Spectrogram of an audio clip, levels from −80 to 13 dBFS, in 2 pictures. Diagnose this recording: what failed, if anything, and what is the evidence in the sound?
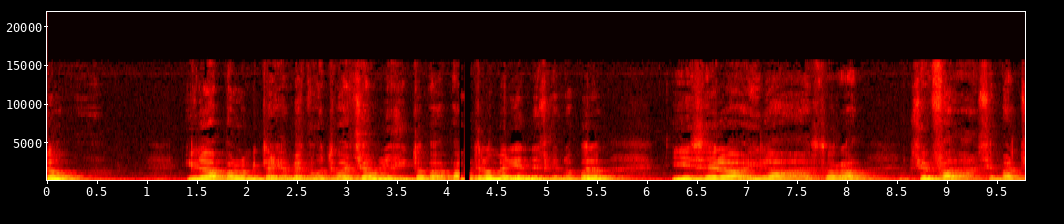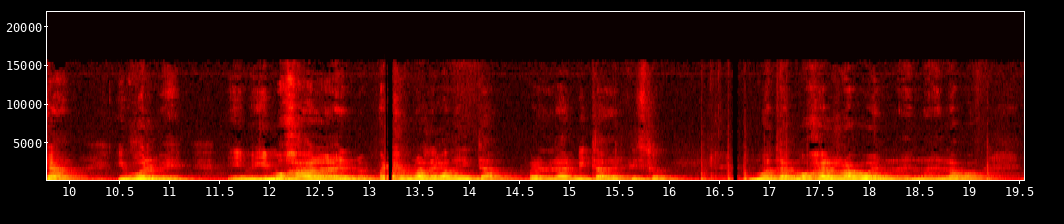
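The failure is in the compressed stream, at the codec stage. It is damaged data in a compressed stream. Three brief bursts of corruption break through the sound, at 4.09 to 4.24 s, 13.13 to 13.24 s and 16.59 to 16.69 s. Each lasts roughly a tenth of a second and sounds like a chirp, squawk, click or short hole. Bytes in the file were lost or overwritten. The decoder misread those frames, lost sync and had to hunt for the next valid frame header.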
